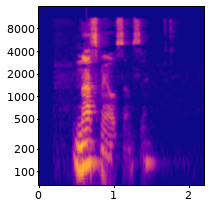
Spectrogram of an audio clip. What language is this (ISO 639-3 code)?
srp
